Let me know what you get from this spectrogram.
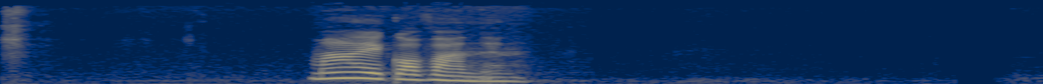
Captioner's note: welcome! in Elvish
